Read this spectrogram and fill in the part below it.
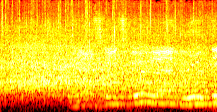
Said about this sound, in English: Crowds cheer baskets like this one from Oregon forward Ruthie Hebert on Sunday.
